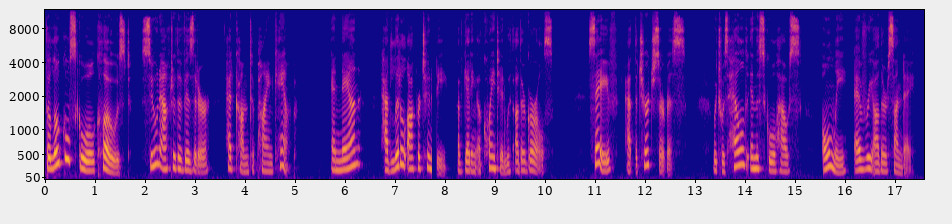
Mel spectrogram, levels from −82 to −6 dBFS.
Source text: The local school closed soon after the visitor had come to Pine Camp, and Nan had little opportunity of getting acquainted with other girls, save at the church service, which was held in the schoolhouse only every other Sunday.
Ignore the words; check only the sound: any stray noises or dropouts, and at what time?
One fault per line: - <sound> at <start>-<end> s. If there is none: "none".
- dropout at 7.7-7.8 s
